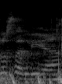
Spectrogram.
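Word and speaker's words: Rosalía: Rosalia.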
